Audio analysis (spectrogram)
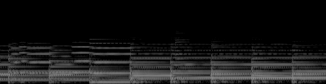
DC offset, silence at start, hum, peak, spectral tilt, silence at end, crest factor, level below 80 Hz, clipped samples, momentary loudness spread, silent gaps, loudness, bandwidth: under 0.1%; 0 s; none; -24 dBFS; -9 dB/octave; 0 s; 14 dB; -70 dBFS; under 0.1%; 3 LU; none; -38 LUFS; 5.6 kHz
